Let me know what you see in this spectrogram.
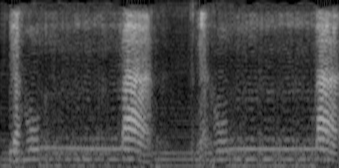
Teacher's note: الميم المدغم في ميم مثله اللي هو الإدغام الشفوي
